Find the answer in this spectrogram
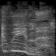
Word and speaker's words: Dwemer: I pronounce it Dwemer, but that's just me.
